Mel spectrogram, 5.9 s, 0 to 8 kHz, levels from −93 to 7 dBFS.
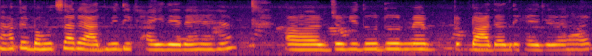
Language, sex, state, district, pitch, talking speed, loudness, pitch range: Chhattisgarhi, female, Chhattisgarh, Raigarh, 260 Hz, 190 wpm, -14 LUFS, 245-270 Hz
